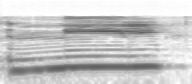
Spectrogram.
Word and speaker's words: knee: see it's pronunciation is nee K is silent kneel knelt knelt lay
